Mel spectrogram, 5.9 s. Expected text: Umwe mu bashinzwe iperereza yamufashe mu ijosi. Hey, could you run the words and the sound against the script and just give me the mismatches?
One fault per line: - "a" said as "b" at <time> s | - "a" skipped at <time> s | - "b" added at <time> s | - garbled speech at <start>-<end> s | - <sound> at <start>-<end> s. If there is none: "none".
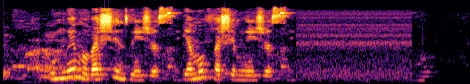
- "iperereza" said as "ijosi" at 1.7 s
